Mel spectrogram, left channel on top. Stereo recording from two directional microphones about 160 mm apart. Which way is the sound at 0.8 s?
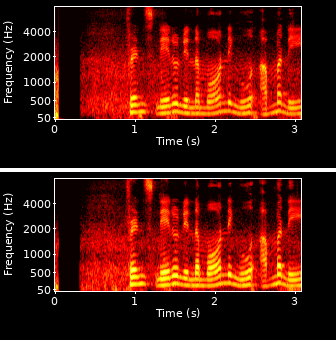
25° right (ahead or behind).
